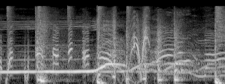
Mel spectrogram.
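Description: DJ turntable scratching over a hip-hop drum beat in a mixtape blend, with short back-and-forth pitch sweeps and a long held note that rises in pitch about a second in.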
